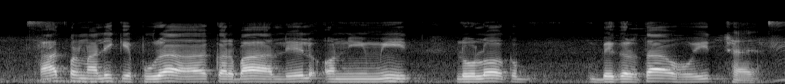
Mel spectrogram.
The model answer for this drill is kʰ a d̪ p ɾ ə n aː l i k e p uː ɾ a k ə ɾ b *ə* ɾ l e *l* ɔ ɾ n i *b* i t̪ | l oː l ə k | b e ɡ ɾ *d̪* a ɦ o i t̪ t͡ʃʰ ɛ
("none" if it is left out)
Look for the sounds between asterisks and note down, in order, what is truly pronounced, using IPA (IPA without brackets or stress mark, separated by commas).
a, l, m, t̪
